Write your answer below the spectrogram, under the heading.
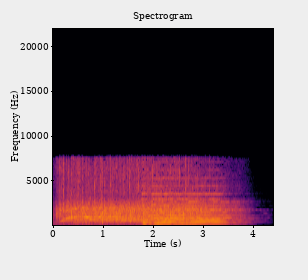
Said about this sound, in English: Hit that applause.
